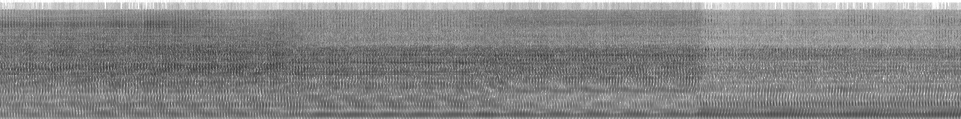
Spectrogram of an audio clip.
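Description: Steady, even engine-driven pumping, about four beats a second, pitch stepping down as load changes; runs smooth and healthy.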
